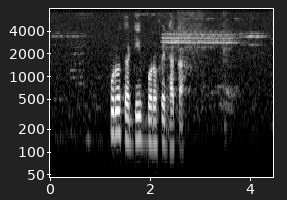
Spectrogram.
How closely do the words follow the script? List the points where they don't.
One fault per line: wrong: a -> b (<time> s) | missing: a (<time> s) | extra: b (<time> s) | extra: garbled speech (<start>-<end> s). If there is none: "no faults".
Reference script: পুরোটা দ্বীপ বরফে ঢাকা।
no faults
